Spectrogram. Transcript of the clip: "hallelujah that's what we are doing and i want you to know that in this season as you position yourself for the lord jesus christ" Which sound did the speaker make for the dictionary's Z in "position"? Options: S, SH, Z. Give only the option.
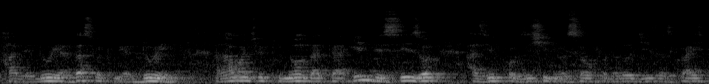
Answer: Z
